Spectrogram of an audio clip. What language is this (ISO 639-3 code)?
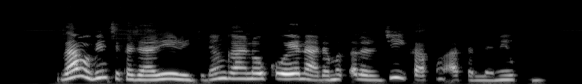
hau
